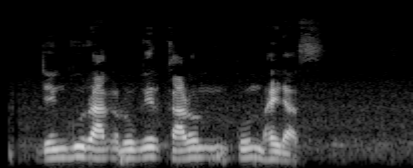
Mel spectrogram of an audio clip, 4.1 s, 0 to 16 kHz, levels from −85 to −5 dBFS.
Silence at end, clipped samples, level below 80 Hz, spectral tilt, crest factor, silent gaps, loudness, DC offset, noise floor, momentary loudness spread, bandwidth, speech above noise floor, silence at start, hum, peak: 1 s; under 0.1%; -72 dBFS; -7 dB/octave; 20 dB; none; -27 LUFS; under 0.1%; -56 dBFS; 9 LU; 9.6 kHz; 29 dB; 0.4 s; none; -8 dBFS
